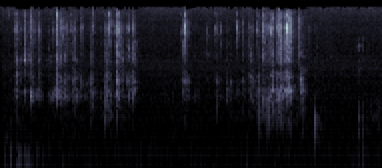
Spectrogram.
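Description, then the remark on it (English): A bunch of keys jingles and clinks in irregular clattering bursts, with brief metallic rings standing out among the rattles. No one speaks. “Now you have keys.”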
